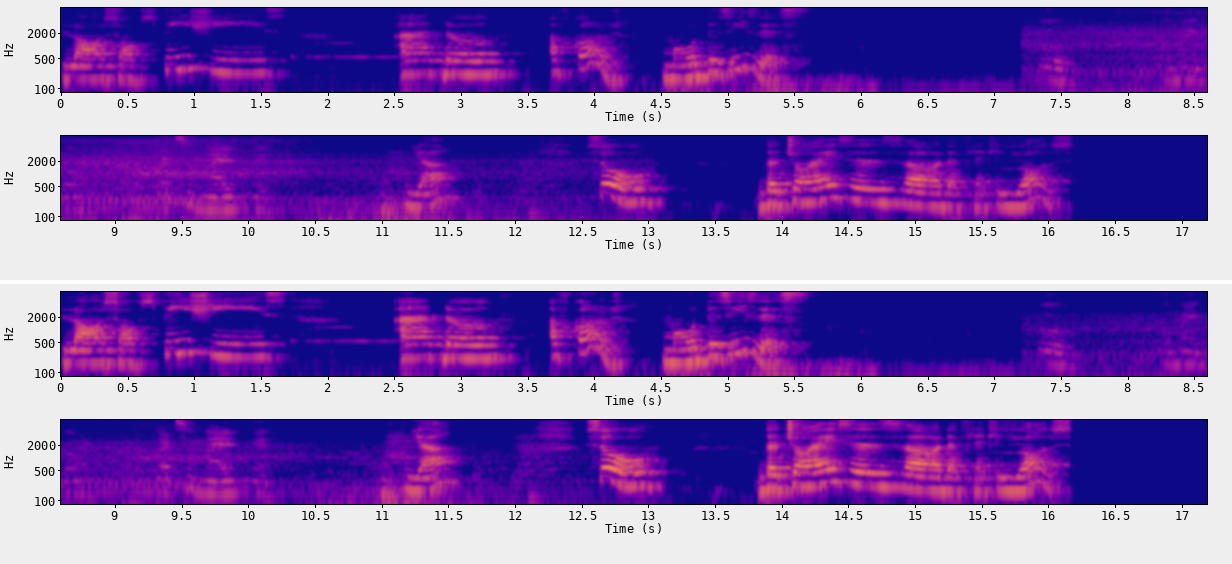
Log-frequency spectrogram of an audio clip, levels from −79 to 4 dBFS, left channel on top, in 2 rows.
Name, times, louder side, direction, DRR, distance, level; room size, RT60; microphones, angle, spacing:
voice 1, 0.0-5.6 10.7-11.6 12.0-13.1 13.8-16.2, right 5 dB, 40° right, 0.4 m, -34 dB
voice 2, 4.7-5.1 7.3-7.7 8.2-8.9 9.2-10.3, right 1 dB, 5° right, 1.1 m, -49 dB
Car, 7.2-13.0, left 6 dB, 50° left, 0.4 m, -54 dB
4.9 x 2.2 x 4.7 m
head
